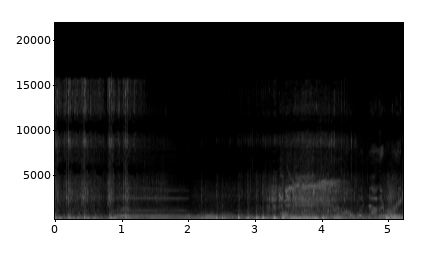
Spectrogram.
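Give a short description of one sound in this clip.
A large creature screeches and growls.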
